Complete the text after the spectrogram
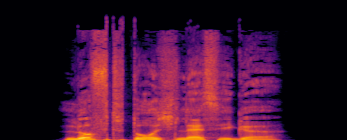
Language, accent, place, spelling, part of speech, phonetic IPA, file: German, Germany, Berlin, luftdurchlässige, adjective, [ˈlʊftdʊʁçˌlɛsɪɡə], De-luftdurchlässige.ogg
- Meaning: inflection of luftdurchlässig: 1. strong/mixed nominative/accusative feminine singular 2. strong nominative/accusative plural 3. weak nominative all-gender singular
